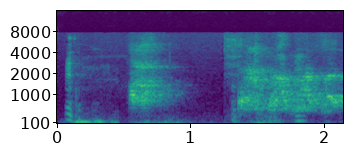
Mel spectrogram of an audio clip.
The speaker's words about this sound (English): Excuse my dog. Ah, somebody else is chiming in for sure.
